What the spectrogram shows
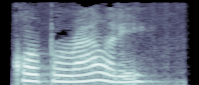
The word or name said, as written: corporality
